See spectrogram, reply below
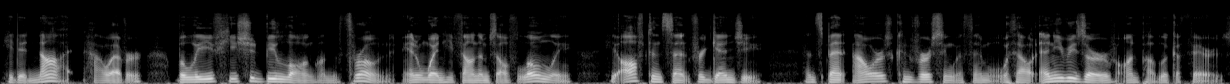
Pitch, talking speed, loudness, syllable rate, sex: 110 Hz, 170 wpm, -19 LUFS, 4.9 syllables/s, male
